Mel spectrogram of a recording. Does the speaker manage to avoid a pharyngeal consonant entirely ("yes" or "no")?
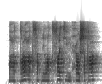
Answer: no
